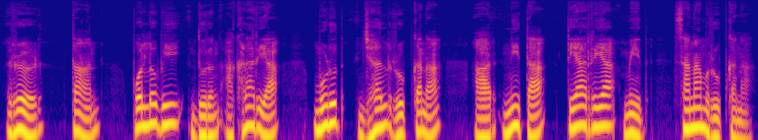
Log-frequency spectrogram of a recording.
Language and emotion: Santali, neutral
